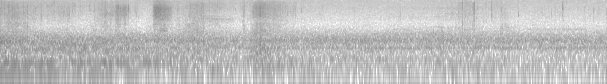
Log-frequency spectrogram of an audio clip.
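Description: Near silence: faint outdoor background with a few soft ticks, and no shot.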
